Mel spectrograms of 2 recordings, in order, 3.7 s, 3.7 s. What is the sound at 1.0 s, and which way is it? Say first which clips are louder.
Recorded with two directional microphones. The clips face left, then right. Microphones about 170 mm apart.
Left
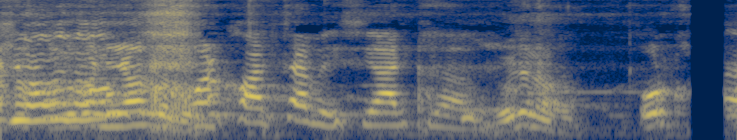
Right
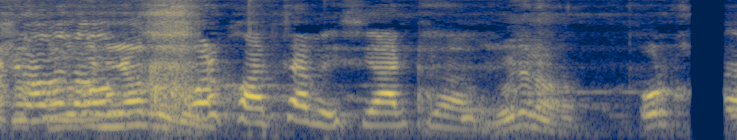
A woman's voice: right 3 dB; 20° right (ahead or behind).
